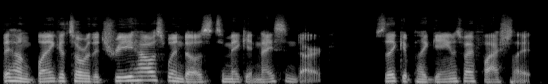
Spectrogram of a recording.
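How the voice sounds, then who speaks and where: A man's voice: mid-range voice, normal speed, bright, forceful tone, dry recording. A man narrating a children's storybook aloud, expressively lifting his voice for the dialogue.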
